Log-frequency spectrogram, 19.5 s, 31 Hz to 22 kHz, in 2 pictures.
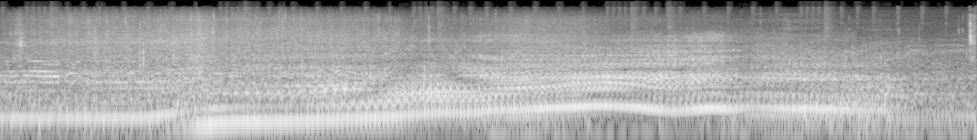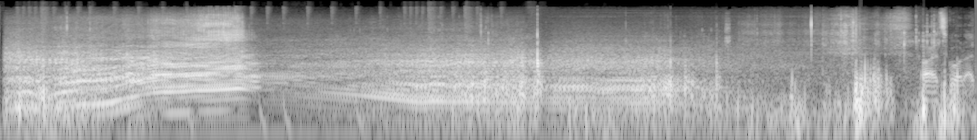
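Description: Dodge Challenger V8 with a muffler delete, loud raw exhaust rising and falling through several revs and a drop back, with people talking over it.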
